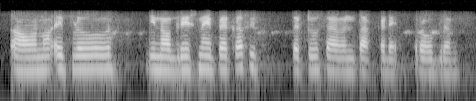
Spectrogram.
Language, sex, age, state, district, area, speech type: Telugu, female, 18-30, Andhra Pradesh, Eluru, rural, conversation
